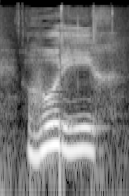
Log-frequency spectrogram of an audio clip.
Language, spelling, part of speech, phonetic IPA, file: Ukrainian, горіх, noun, [ɦoˈrʲix], Uk-горіх.ogg
- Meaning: 1. walnut tree, especially common walnut (Juglans regia) 2. nut (tree or seed) 3. walnut wood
